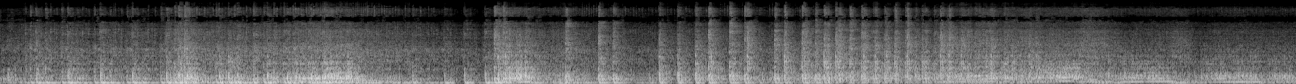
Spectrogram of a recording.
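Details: Racing lawn mower twin-cylinder engine on methanol, cold and hard to start: loud lumpy idle with sharp throttle blips to high revs, about 9,400–9,500 rpm; answers crisply, runs clean.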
